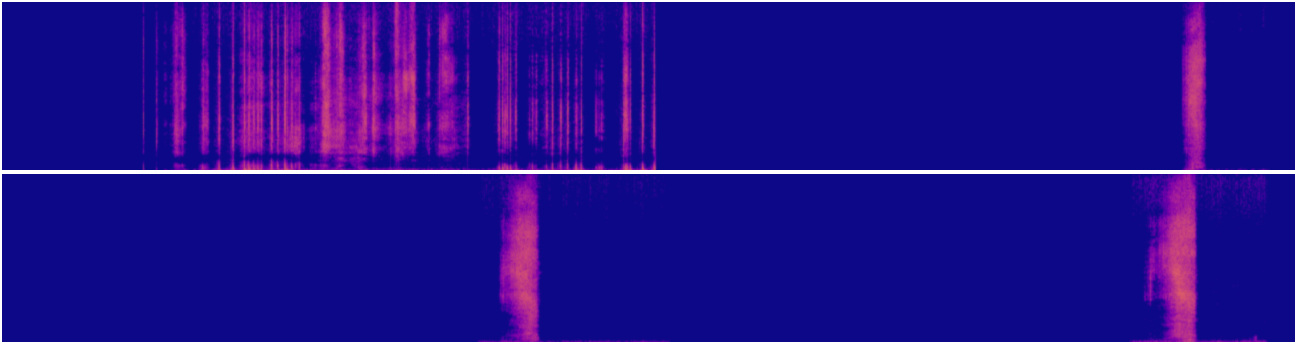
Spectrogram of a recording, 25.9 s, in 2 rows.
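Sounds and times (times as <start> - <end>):
cotton swab brushing ear rim and earlobe on left side: 1.8 - 6.6.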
